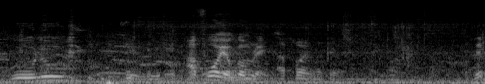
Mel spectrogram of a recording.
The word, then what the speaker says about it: Gulu: What some of you call Gulu. The right pronunciation, I'm told, is Gulu.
